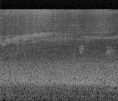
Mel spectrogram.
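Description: Steady background hiss with a faint thin high tone above it, and no distinct event.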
